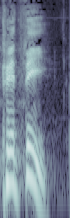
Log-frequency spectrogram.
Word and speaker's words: pithy: You may have said piffy. – Yeah, I said Sunday, keep it piffy. – Right. – But pithy.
